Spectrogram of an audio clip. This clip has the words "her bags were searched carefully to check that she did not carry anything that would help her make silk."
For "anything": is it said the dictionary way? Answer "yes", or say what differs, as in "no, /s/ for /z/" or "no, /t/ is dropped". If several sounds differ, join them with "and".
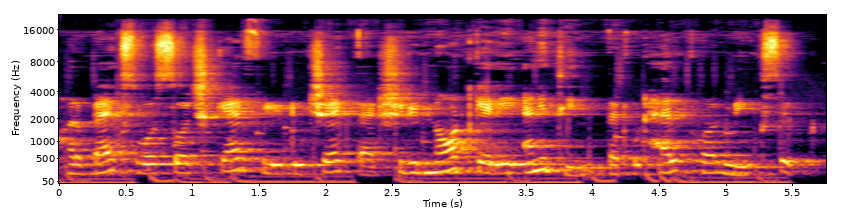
no, /t/ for /θ/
